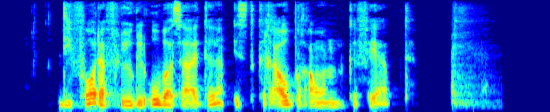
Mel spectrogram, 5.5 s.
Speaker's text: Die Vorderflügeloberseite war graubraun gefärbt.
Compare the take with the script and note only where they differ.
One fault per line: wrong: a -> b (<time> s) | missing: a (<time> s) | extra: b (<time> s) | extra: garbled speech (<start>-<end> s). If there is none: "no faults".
wrong: war -> ist (2.3 s)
